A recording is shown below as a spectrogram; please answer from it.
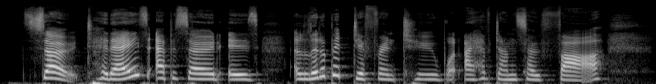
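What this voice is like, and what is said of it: Croaky, hoarse voice. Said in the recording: “apologize for my voice because it's a bit croaky today. I have a bit of a sore throat. ... it's a little bit croaky”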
